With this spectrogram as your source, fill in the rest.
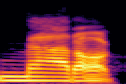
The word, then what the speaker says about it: Madog: Madog and this book, or it's pronounced Madog, but it's with a G.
